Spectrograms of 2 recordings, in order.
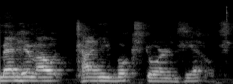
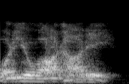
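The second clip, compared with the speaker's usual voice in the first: put-on loud, ninety-year-old chain-smoking waitress voice; 3 semitones lower, 6 dB louder than usual. Joking about a hoarse voice, playing an old smoking waitress: ninety-year-old smoking waitress voice. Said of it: "like a ninety-year-old waitress who's smoking a cigarette".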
